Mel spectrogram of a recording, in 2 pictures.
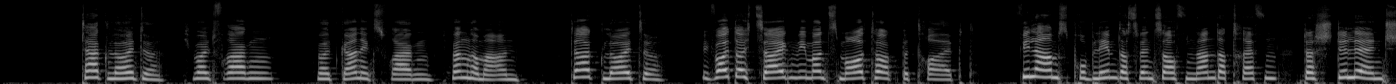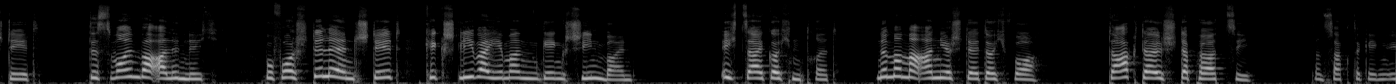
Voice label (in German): Monolog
